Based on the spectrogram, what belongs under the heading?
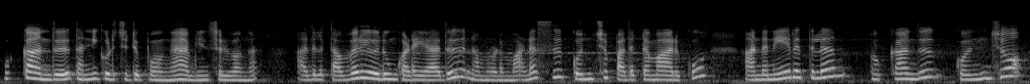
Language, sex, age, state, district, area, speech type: Tamil, female, 18-30, Tamil Nadu, Nagapattinam, rural, spontaneous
